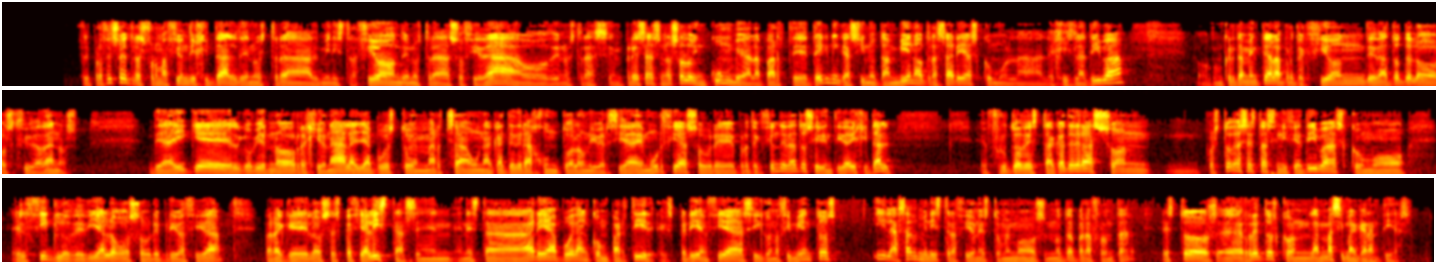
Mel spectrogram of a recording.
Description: Javier Martínez Gilabert, director general de Informática y Transformación Digital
